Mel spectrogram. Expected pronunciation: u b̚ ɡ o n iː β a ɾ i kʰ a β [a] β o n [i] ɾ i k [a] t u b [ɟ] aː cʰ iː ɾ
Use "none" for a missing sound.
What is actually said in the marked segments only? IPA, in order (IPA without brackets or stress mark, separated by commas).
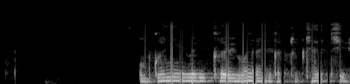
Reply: i, a, a, ɟ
